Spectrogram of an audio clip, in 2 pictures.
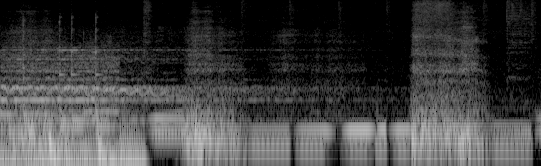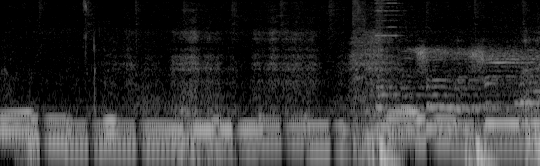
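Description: Background workout music with a steady beat. About a second and a half in, the heavy bass drops out, leaving lighter repeating chords.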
